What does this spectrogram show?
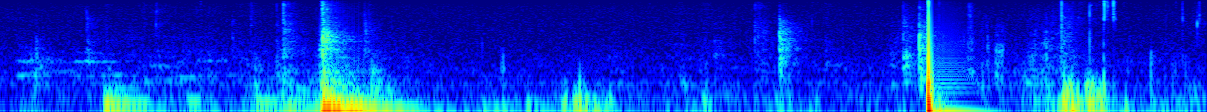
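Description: A door being opened to let back in one who had just gone out: a dull thump, a sharp latch click with a brief ringing decay, and some soft shuffling and handling noises around them. No one speaks.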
